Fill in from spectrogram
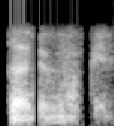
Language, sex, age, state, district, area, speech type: Kannada, male, 45-60, Karnataka, Chamarajanagar, urban, conversation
